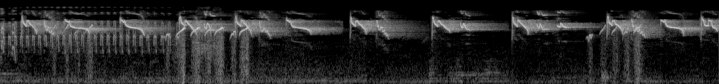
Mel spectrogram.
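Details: Indian white-eye lure call used to attract birds, a chosen combination of mixed calls: bright high chirps sliding downward in quick clusters, repeated in bursts about every second, with a faint buzzy rattle underneath.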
